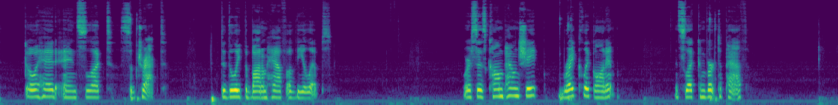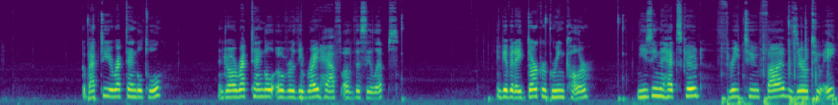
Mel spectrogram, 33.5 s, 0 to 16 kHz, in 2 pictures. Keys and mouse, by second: 11.0 right click, 14.0-28.7 drag, 31.1-32.9 typing.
